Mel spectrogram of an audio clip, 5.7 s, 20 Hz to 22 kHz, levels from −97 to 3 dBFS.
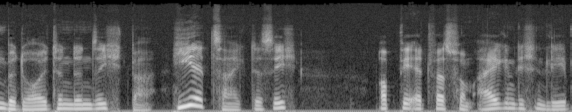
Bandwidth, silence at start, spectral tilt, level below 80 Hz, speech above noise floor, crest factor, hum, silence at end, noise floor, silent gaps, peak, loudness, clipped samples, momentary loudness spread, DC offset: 18.5 kHz; 0 s; -5.5 dB/octave; -38 dBFS; 22 dB; 18 dB; none; 0 s; -41 dBFS; none; -2 dBFS; -20 LUFS; under 0.1%; 11 LU; 2%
